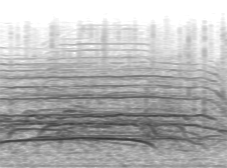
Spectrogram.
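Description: Crowd cheering: many voices join in a long, high-pitched whoop that swells in together, holds, then slides down and fades near the end.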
